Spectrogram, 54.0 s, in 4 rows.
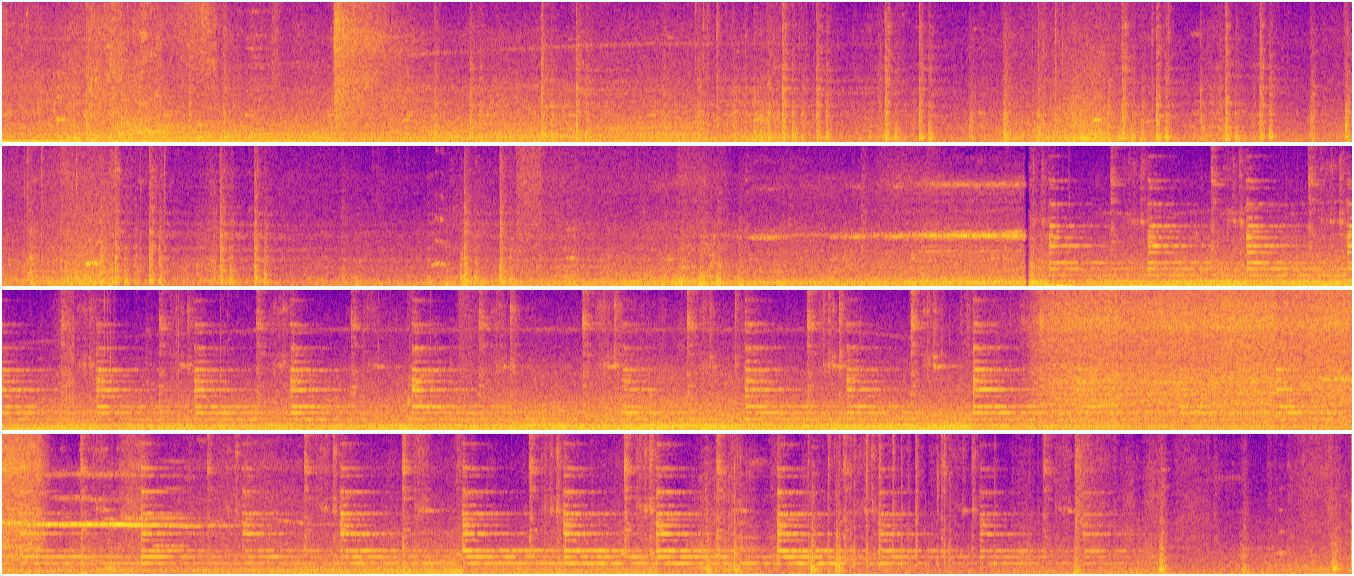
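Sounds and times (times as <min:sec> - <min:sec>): diesel locomotive rumble: 0:00.0 - 0:15.7, 0:16.4 - 0:54.0
train wheels clicking on rails: 0:00.0 - 0:22.2, 0:23.7 - 0:54.0
high wheel squeal: 0:20.6 - 0:23.9, 0:37.3 - 0:44.9
bell ringing: 0:38.8 - 0:51.9.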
